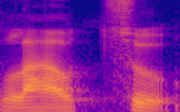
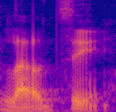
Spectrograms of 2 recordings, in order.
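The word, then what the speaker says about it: Laozi: Century BCE yeah the the old writing system would have you say his name as Lau okay um we've abandoned that and we're now going with loudy all right um yay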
